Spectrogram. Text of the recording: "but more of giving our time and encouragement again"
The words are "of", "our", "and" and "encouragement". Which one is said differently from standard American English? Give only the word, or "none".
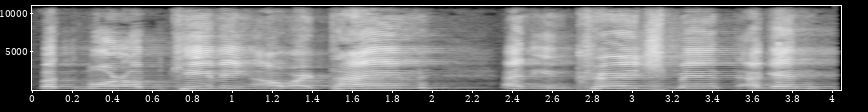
of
